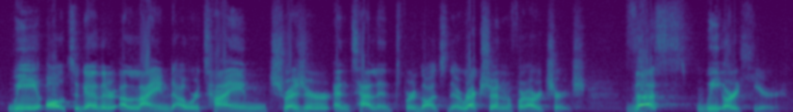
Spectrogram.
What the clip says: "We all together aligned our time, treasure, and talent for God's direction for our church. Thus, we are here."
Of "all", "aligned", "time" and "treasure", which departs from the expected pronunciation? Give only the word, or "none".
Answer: none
